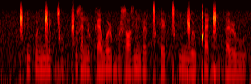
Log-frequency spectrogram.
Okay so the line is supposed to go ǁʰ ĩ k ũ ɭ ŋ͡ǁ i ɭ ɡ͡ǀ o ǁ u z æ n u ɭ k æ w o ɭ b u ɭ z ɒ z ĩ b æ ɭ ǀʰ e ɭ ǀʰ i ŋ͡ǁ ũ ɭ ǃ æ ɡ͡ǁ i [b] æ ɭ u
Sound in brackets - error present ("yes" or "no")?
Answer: no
